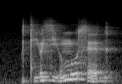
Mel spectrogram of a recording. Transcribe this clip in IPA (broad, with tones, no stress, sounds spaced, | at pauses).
tʲ ɔ˩˧ zʲ o˧˩˧ m u˦˥ s ɛ˧˩˧ ɡ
